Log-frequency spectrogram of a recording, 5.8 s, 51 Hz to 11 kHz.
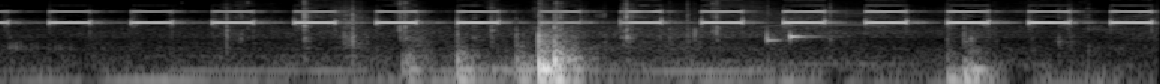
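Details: DJI Mavic Air remote controller at power-on: steady double-pitched beeps about two and a half per second repeating; not a fault, the controller is calling for calibration, cleared via Remote Controller Calibration in the DJI Go4 app.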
